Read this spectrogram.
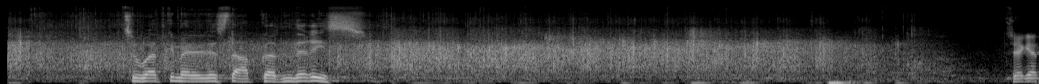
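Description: A large crowd applauds steadily in a large hall, then fades.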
